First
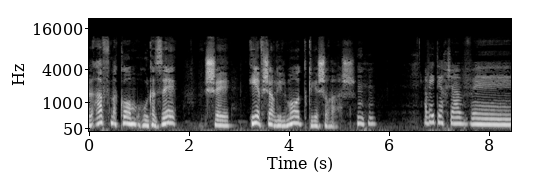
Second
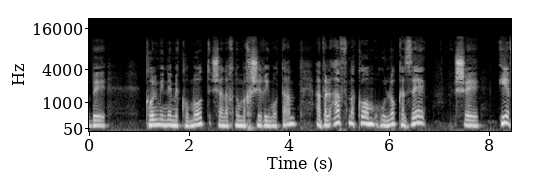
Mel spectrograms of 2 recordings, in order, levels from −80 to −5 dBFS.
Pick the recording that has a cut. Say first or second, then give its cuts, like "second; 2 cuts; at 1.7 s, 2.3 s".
first; 4 cuts; at 1.2 s, 3.7 s, 4.4 s, 6.8 s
